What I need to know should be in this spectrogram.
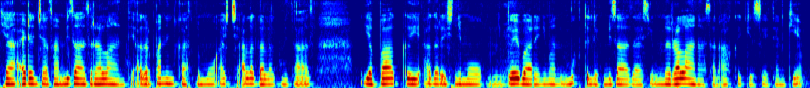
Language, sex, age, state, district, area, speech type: Kashmiri, female, 18-30, Jammu and Kashmir, Baramulla, rural, spontaneous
